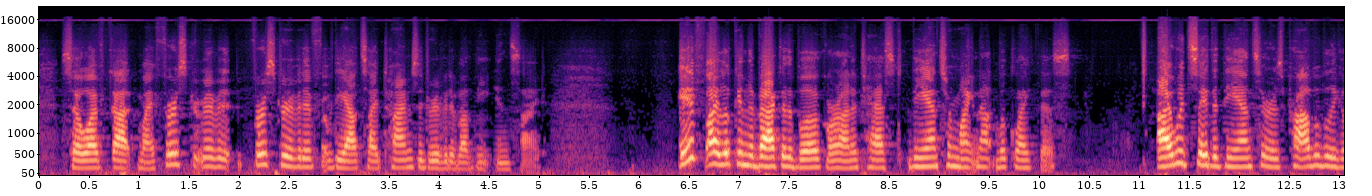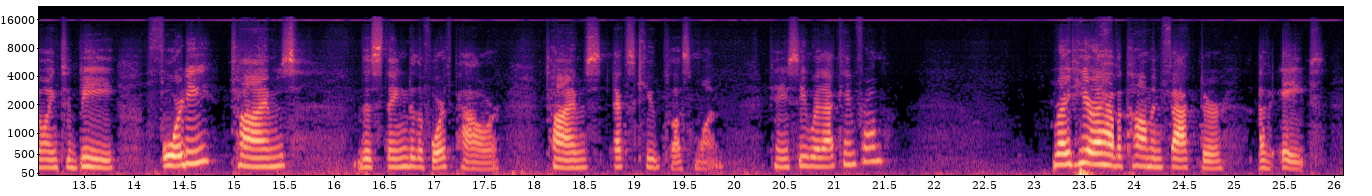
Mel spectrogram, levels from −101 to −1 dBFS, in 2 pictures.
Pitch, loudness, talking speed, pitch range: 200 Hz, -17 LUFS, 175 wpm, 180-225 Hz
